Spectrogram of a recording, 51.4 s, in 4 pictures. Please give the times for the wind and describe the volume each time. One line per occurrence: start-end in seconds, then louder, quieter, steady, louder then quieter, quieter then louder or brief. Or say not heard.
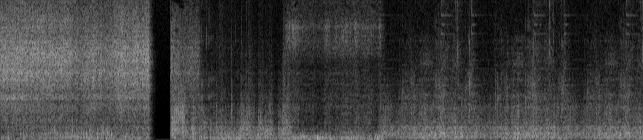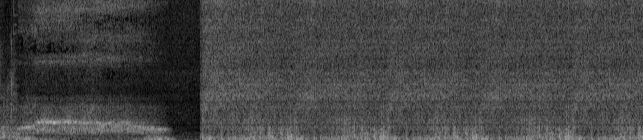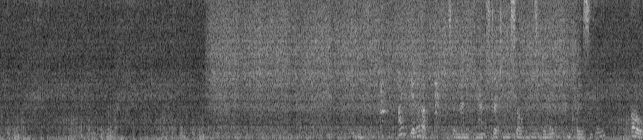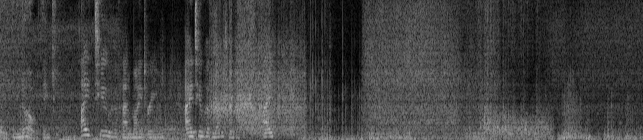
0.0-51.4 steady.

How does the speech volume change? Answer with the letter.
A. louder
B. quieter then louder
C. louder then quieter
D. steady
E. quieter
D.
